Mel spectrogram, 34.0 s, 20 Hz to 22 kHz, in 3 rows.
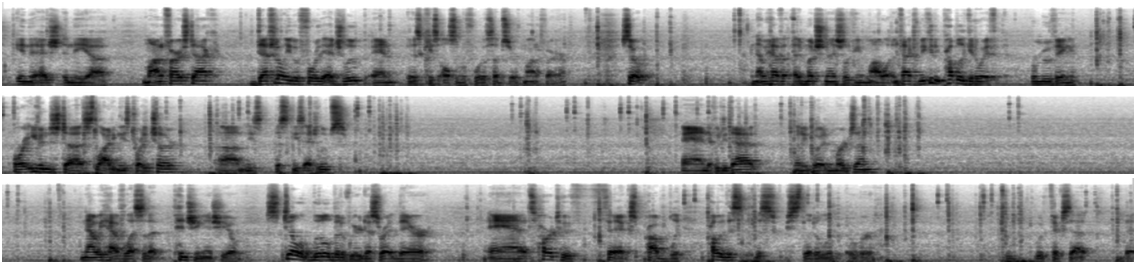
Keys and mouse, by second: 1.7-4.4 drag, 4.6 click, 5.9 Tab, 6.5 Tab, 7.6 Tab, 8.3 Tab, 8.9 Tab, 10.9 a, 11.9 g, 13.3 g, 14.0 z, 14.3 c, 15.0 g, 16.5 a, 18.5-20.3 typing, 21.3-22.5 drag, 23.0 Tab, 24.4-26.2 middle drag, 27.7 Tab, 27.7 middle click, 28.5-31.4 typing, 29.3-31.3 right drag, 32.6 g, 33.7 Tab.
